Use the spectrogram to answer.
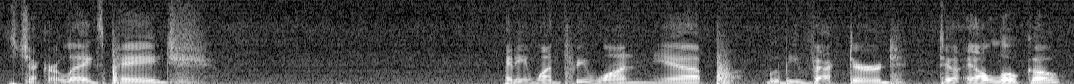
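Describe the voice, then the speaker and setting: A man's voice: a little high, fairly even intonation, takes it slowly, pauses often, a little hiss or hum, rough recording. A man giving casual, self-deprecating commentary, muttering to himself as he sets up a simulated flight. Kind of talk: casual commentary while doing cockpit setup.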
